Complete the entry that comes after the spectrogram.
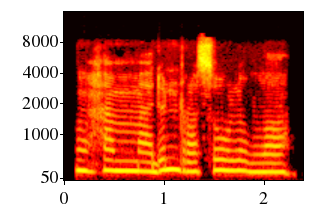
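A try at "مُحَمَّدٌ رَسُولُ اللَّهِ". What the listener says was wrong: Ya, coba dibaca harokat akhir-akhirnya. Ya, Muhammadun Rasulullah.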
